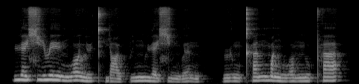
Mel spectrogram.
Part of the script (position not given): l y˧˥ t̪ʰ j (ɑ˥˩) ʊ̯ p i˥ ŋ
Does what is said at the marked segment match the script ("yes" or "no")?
no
